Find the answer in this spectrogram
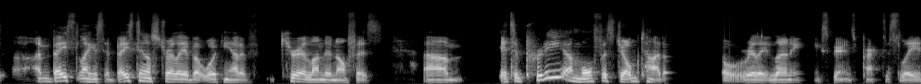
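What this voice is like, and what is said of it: Mixed, hard-to-place accent. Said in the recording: “my sort of mongrel accent”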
